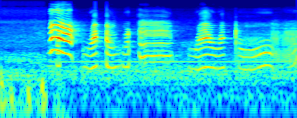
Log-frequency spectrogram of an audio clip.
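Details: Pet Indian ringneck parakeet indoors giving a run of loud, wavering harmonic squawks and warbled whistles, several bent, undulating notes in quick succession with short gaps between them.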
